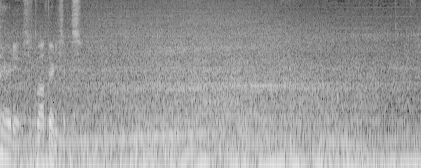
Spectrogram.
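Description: Wind rumbles loudly against a helmet microphone.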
